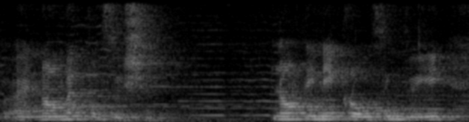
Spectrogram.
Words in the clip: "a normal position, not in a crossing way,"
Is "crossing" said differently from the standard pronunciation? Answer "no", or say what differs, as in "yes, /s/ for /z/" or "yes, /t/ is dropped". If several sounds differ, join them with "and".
yes, /ɹ/ is dropped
